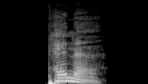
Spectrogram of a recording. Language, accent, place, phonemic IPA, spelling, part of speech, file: German, Germany, Berlin, /ˈpɛnə/, Penne, noun, De-Penne.ogg
- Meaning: 1. school 2. dosshouse, flophouse 3. prostitute 4. penne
